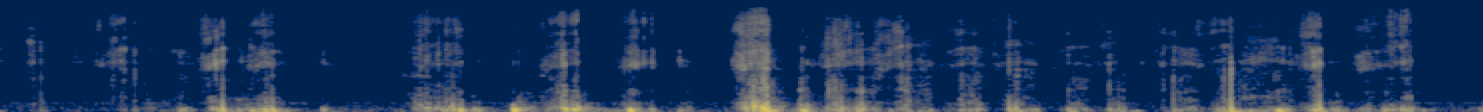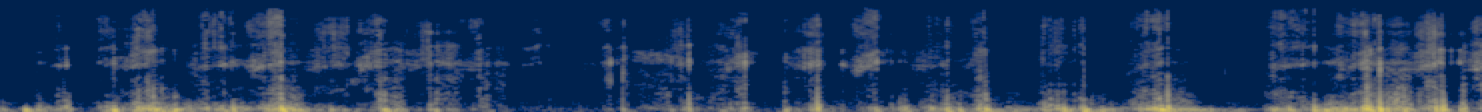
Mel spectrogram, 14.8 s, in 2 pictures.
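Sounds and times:
beeswax handled with scraping and rubbing: 0.0 - 14.8.

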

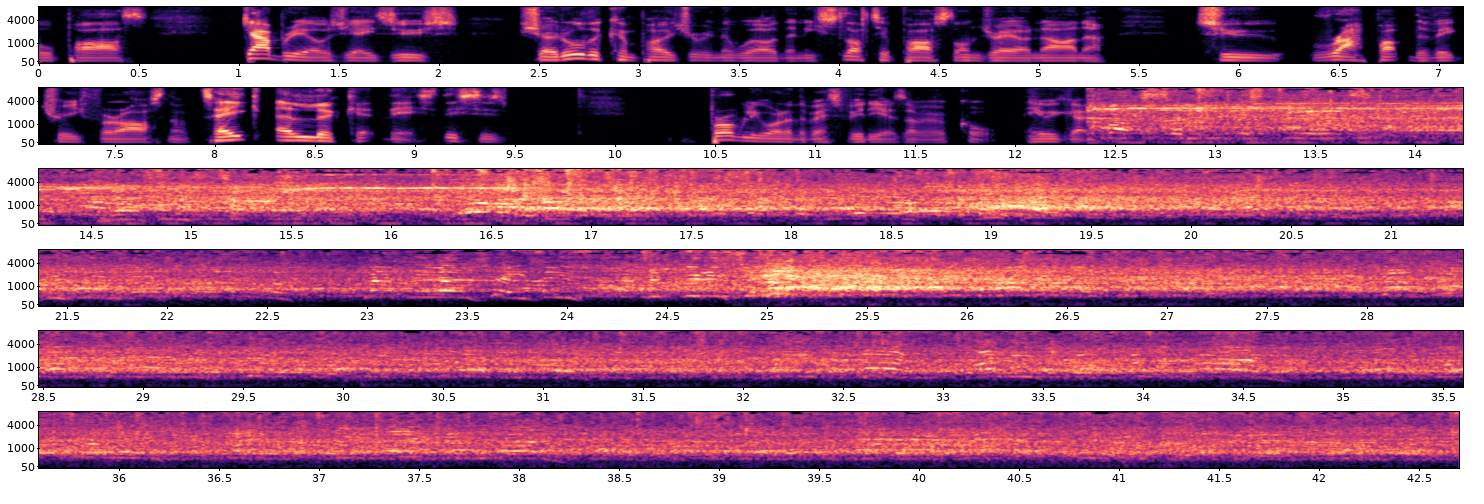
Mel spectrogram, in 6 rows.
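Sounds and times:
speech: 0.0 - 9.6, 10.3 - 17.0
huge stadium crowd roaring and cheering a goal: 12.4 - 42.6.

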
